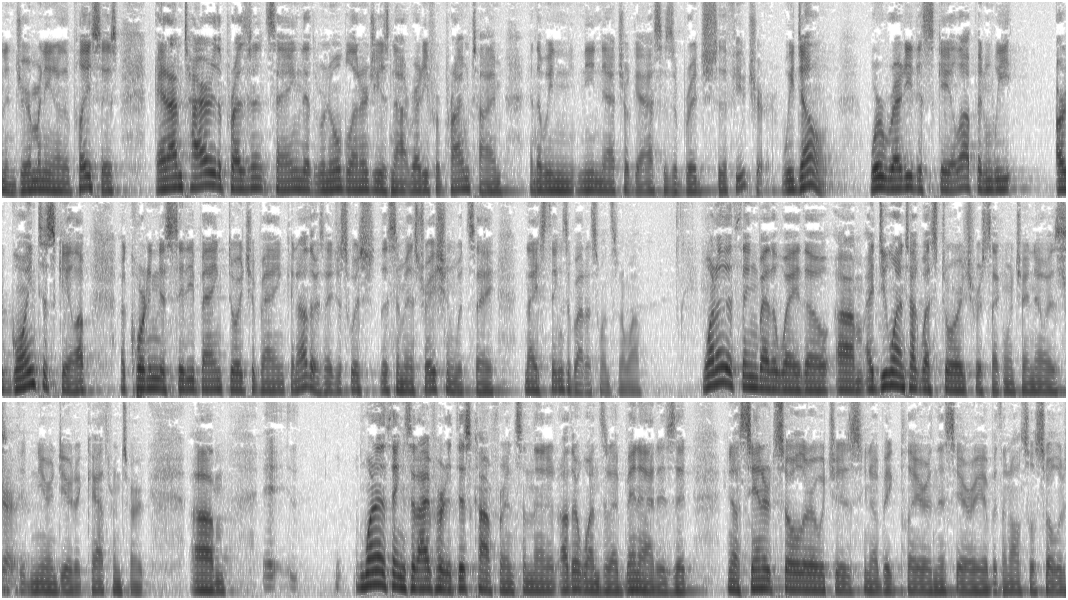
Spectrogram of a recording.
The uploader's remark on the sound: This week, we feature a live podcast from the MDV-SEIA Solar Focus 2013 conference in Washington, DC. The Gang took the stage. Many thanks to MDV-SEIA for inviting the Energy Gang for its first live show!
